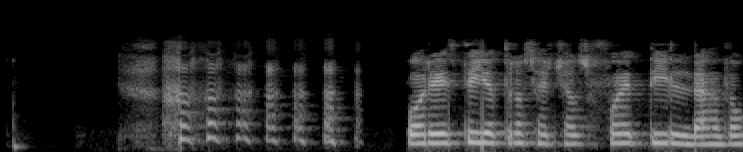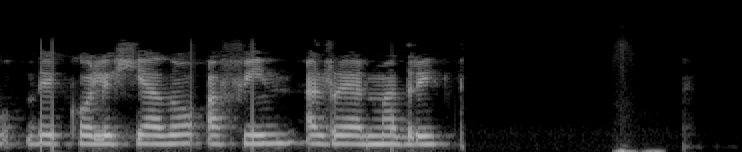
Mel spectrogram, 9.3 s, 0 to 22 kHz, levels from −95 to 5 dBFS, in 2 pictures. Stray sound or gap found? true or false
true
